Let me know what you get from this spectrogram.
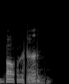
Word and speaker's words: Bonner: Oh yeah, there's the classic boner, B-O-N-N-E-R. – Sure. – But not like boner or something. It's literally pronounced boner.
